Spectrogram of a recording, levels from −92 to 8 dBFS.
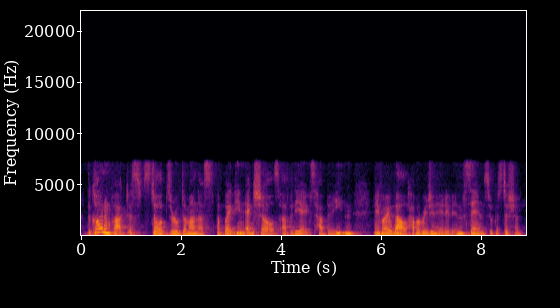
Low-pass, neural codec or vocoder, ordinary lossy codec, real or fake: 7.2 kHz; codec, 24 kHz, 0.9 kbps, WavTokenizer, medium speech release version 1; Opus, 64 kbps; fake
